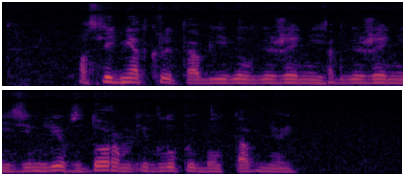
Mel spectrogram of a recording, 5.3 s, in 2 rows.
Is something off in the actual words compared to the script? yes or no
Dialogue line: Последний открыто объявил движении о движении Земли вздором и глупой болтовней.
no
